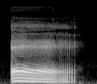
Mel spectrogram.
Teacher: So it's really open. I mean, the sound is really open, and normally your mouth should be opened a little bit more than with the accent aigu as well. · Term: accent grave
